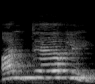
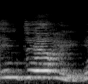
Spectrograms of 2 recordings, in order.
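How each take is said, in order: First: The first vowel sounds like 'un'. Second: The first vowel sounds like 'in'. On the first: The speaker calls it right. "अ का sound कैसे होते देखिए" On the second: The speaker calls it wrong. "कुछ लोग पढ़ते हैं इसको इंटेयरली। इंटेयरली नहीं पढ़ना"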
